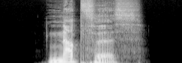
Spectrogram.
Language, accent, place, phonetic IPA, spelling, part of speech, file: German, Germany, Berlin, [ˈnap͡fəs], Napfes, noun, De-Napfes.ogg
- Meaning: genitive singular of Napf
